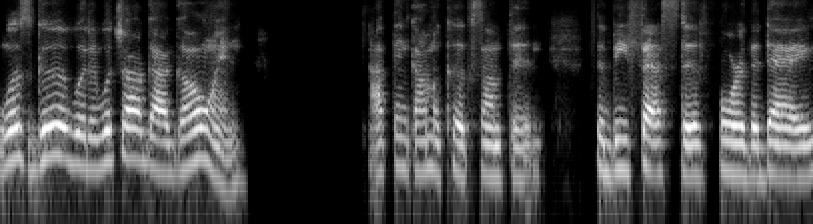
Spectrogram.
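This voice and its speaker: A woman with a fairly low pitch and a dark, mellow tone talks at a very slow pace with ordinary pitch variation, the sound dry and close with no echo. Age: 20s. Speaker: livestream commentary host. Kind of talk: casual live stream chat.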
